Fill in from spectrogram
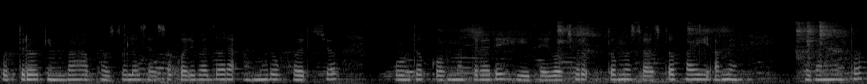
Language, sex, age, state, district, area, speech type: Odia, female, 18-30, Odisha, Mayurbhanj, rural, spontaneous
